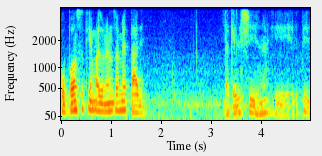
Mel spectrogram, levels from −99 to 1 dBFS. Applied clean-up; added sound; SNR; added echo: none; none; none; none.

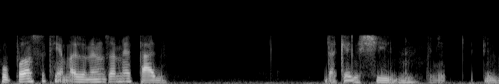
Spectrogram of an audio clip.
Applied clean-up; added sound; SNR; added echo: neural diffusion model UNIVERSE++.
